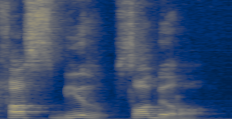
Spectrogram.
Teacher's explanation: roknya sukun, sebelumnya kasroh, setelahnya isti'la. Tapi dia dibaca dengan tipis. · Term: huruf ro sukun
